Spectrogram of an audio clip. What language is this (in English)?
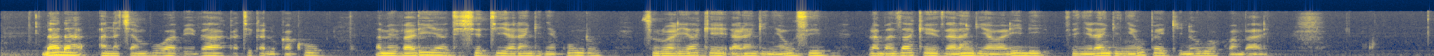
Swahili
